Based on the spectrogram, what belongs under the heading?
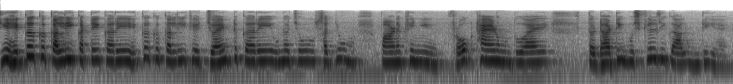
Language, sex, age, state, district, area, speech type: Sindhi, female, 45-60, Gujarat, Kutch, rural, spontaneous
